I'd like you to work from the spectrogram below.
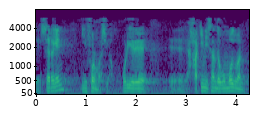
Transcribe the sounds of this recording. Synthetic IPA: seɾɣen | iɱfo̞ɾmasioa | o̞ɾie̞ɾe̞ | ʝakinisand̪uɣ̞umbo̞ð̞uan

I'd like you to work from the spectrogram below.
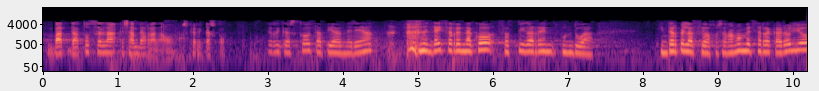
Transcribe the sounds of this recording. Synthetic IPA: bat̪̚d̪at̪o̞se̞laʔe̞sambe̞ara̰ða̰ɣ̞o̞̰eske̞rikasko̞ | eske̞rikasko̞t̪apiaand̪eɾe̞a | ɡajsare̞nd̪ako̞saspiɣ̞are̞mpunt̪ua | int̪e̞ɾpe̞lasioaxo̞seramo̞mbe̞t͡serakaɾo̞ʎo̞

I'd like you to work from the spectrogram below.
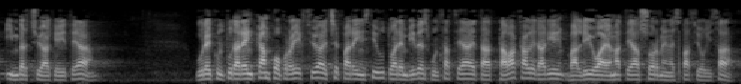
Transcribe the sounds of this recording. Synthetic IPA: imbe̞ɾt͡sio̞ake̞ɣ̞it̪e̞a | ɣuɾe̞kult̪uɾaɾe̞ŋkampo̞pɾo̞je̞ksioae̞t͡ʃe̞paɾeinst̪it̪ut̪uaɾe̞mbið̞e̞zbult͡sat͡se̞ae̞t̪at̪aβ̞akale̞ɾaɾiβald̪io̞ae̞mat̪e̞aso̞ɾme̞ne̞spasio̞ɣ̞isa

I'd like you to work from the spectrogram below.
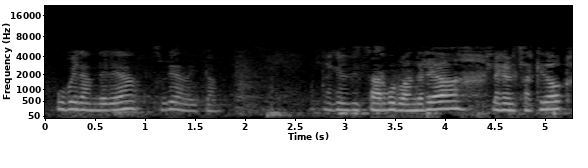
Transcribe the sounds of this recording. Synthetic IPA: uβe̞ɾaaːnd̪e̞ɾe̞asuɾe̞aðajt͡s̪a | le̞ɣeβilt͡saɾβuɾuand̪e̞ɾe̞ale̞ɣeβilt͡saɾkiðok

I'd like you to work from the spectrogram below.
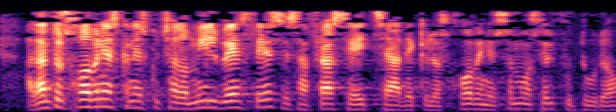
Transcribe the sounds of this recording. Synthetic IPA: at̪ant̪o̞sxo̞β̞e̞ne̞skeaneskut͡ʃaðo̞milβe̞θe̞se̞safɾase̞e̞t͡ʃaðe̞ke̞lo̞sxo̞β̞e̞ne̞sːo̞mo̞se̞lfut̪uɾo̞

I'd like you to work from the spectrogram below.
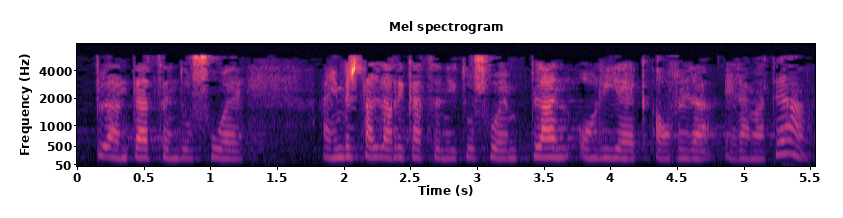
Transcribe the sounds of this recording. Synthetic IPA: plant̪e̞at͡se̞nd̪usue̞ | ajmbe̞st̪ald̪arikat͡se̞nd̪it̪usue̞mplano̞ɾie̞kʰawre̞ɾae̞ɾamat̪e̞a

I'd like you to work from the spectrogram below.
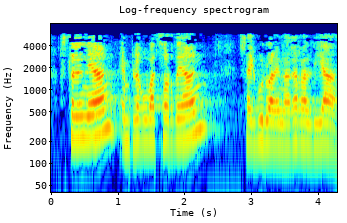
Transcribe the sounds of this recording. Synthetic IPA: ast̪elene̞ane̞mple̞ɣ̞uβ̞at̪t͡soɾðe̞an | sajlβuɾuaɾe̞naɣ̞e̞rald̪ia

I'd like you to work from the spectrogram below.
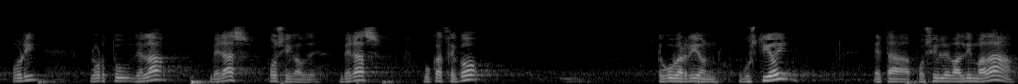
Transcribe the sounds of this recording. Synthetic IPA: o̞ɾi | lo̞ɾt̪uðe̞laβe̞ɾaspo̞siɣawðe̞be̞ɾasbukat͡se̞ko̞ | e̞ɣuβe̞rio̞ŋɡust̪io̞j | e̞t̪apo̞siβle̞βald̪imbaða

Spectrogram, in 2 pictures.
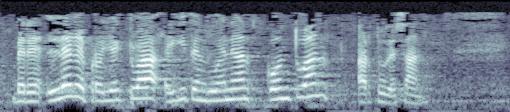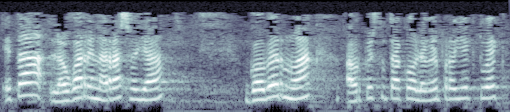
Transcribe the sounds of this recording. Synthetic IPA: be̞ɾe̞le̞ɣ̞e̞pɾo̞je̞k̚t̪uaʔe̞ɣ̞it̪e̞nd̪ue̞ne̞aŋko̞nt̪uan | aɾt̪uð̞e̞san | e̞t̪alawɣ̞are̞naraso̞ja | ɡo̞β̞e̞ɾnuakawɾke̞st̪ut̪ako̞le̞ɣ̞e̞pɾo̞je̞kt̪ue̞k

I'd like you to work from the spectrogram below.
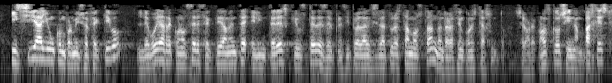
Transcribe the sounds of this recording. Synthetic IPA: isiajuŋko̞mpɾo̞miso̞e̞fe̞k̚t̪iβ̞o̞ | le̞β̞o̞jare̞ko̞no̞θe̞ɾe̞fe̞k̚t̪iβamẽ̞nt̪e̞ʔelint̪e̞ɾe̞ske̞ust̪e̞ð̞e̞zðelpɾin̟θipjoelale̞xizlat̪uɾaest̪anmo̞st̪ɾand̪oe̞nre̞laθjoŋko̞nest̪easunt̪o̞̥se̞lo̞reko̞no̞θko̞sina̰mbaxe̞s

